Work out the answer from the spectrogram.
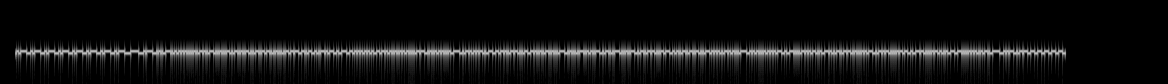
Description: NAVTEX (SITOR-B), 100 baud, 170 Hz shift, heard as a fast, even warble, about 1700 Hz centre. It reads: LE DUE STAZIONI ERANO COLLEGATE DA UN BINARIO DI RACCORDO.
